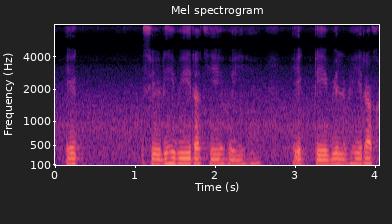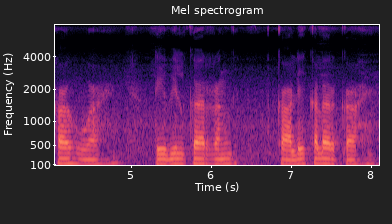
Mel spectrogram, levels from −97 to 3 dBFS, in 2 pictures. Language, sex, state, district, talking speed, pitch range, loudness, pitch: Hindi, male, Chhattisgarh, Bilaspur, 140 wpm, 105-110 Hz, -29 LUFS, 110 Hz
